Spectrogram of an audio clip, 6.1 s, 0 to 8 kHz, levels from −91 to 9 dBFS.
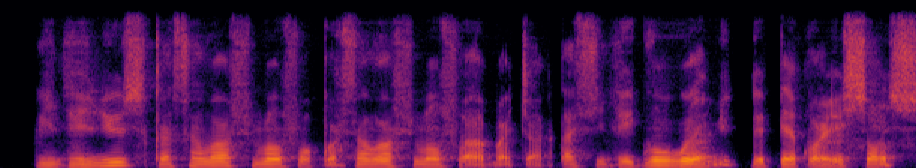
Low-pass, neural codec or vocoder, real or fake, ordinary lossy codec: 7.2 kHz; autoencoder, 22.05 kHz, a latent of 192 numbers a frame, VITS, trained on one speaker; fake; none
